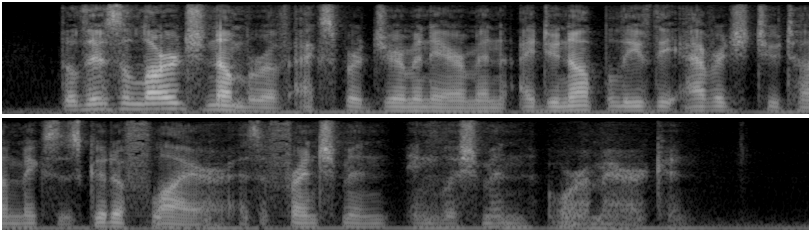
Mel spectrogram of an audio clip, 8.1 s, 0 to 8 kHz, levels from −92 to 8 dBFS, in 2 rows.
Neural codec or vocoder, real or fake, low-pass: codec, 16 kHz, 0.4 kbps, LongCat-Audio-Codec; fake; 7.2 kHz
